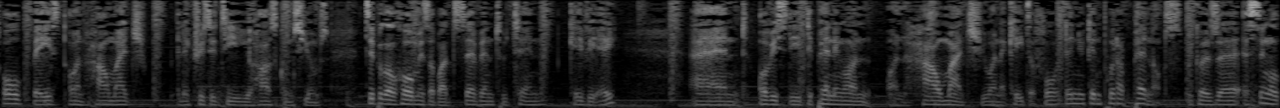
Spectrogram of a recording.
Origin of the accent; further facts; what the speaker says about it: rural KwaZulu-Natal, South Africa; moved away as an adult; also born or lived in Durban / Cape Town; I moved to rural KZN, Mdoba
